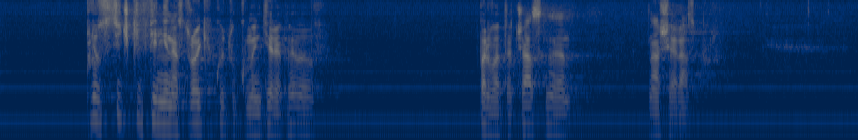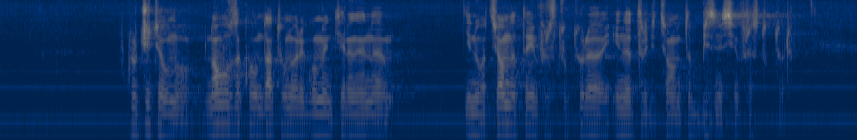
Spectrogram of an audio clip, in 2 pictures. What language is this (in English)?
Bulgarian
